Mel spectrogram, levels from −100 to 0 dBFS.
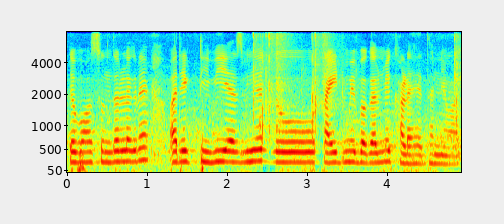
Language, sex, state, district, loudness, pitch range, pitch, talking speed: Hindi, female, Chhattisgarh, Raipur, -13 LUFS, 215-230 Hz, 220 Hz, 230 wpm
